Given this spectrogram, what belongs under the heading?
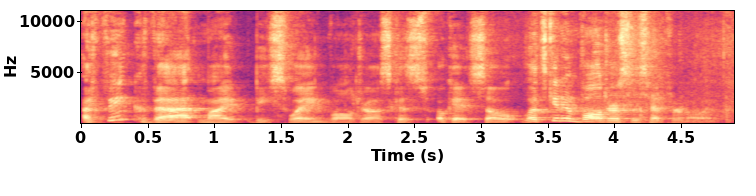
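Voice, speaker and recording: A man's voice: mid-range voice, lively intonation, normal speed, darkish tone, echoey room, slight background noise. A man giving informal roleplay commentary over a video game, musing aloud about his character's choices. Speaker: gaming host, roleplayer.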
